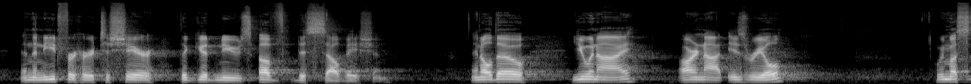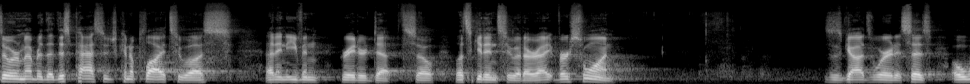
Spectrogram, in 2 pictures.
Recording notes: Message preached on June 22, 2023 at a Thursday Night Gathering of Coram Deo College Ministry.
